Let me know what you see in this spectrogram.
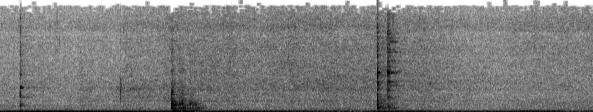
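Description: Sliced raw chicken breast sizzling in hot oil with onions and garlic in a metal pot, with a metal ladle scraping and knocking against the pan three times: lightly near the start, then louder about two and four seconds in. A steady low hum runs underneath.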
